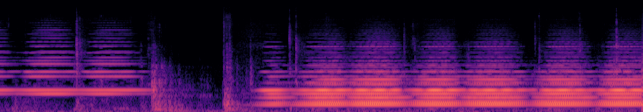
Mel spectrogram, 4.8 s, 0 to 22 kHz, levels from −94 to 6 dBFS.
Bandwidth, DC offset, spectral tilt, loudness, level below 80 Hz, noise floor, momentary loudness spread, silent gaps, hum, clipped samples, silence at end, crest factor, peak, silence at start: 7.8 kHz; under 0.1%; -6.5 dB/octave; -26 LUFS; -60 dBFS; -48 dBFS; 16 LU; none; none; under 0.1%; 0 s; 14 dB; -12 dBFS; 0 s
